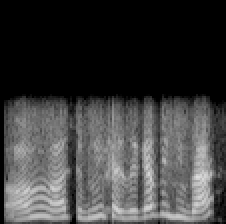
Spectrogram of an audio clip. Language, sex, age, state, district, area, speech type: Assamese, female, 45-60, Assam, Biswanath, rural, conversation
